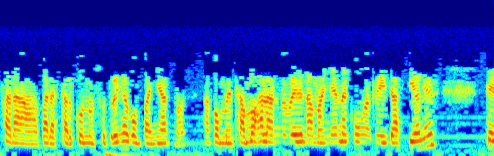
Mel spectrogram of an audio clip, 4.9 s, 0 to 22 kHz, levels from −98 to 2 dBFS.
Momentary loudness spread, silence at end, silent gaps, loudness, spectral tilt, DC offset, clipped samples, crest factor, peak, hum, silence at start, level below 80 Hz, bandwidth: 8 LU; 0 s; none; -18 LUFS; -6.5 dB/octave; under 0.1%; under 0.1%; 14 dB; -4 dBFS; none; 0 s; -44 dBFS; 5.8 kHz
